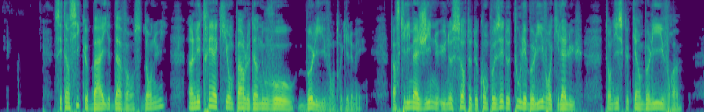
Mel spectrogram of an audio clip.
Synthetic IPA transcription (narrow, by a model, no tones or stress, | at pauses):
sɛt̪ɛ̃sikəbajd̪avɑ̃sd̪ɑ̃nɥi | ɛ̃let̪χeakʲʰiɔ̃paʁld̪ɛ̃nuvobolivʁɑ̰̃t̪χəɡʲilmɛ̰ | paʁsə̥kilimaʒiny̰nsɔʁt̪d̪əkɔ̃pozed̪ət̪ulɛbolivʁəkʲʰilaly | t̪ɑ̃d̪iskəkɛ̃bɔlivʁə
